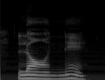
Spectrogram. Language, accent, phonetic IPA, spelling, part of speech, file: Persian, Iran, [lɒː.né], لانه, noun, Fa-لانه.ogg
- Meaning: home for animals: 1. lair; den (for mammals) 2. nest (for birds) 3. house, bed (for pets) 4. lair, den (usually of criminal activity)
